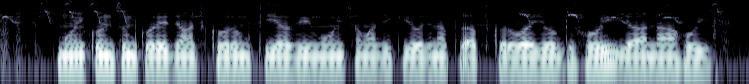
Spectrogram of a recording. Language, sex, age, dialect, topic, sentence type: Magahi, male, 18-24, Northeastern/Surjapuri, banking, question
